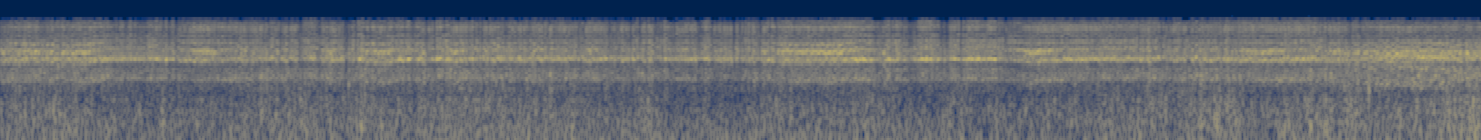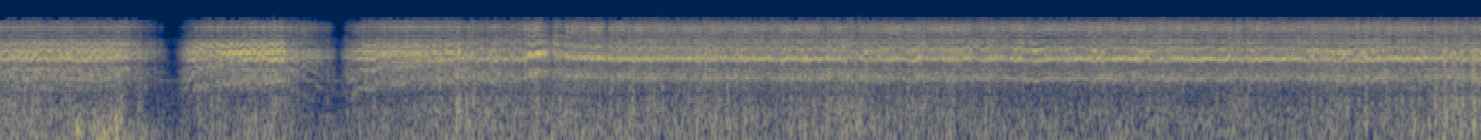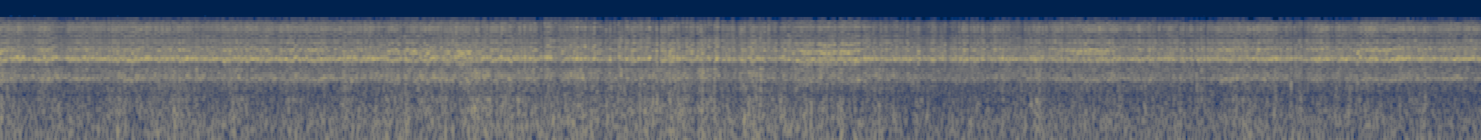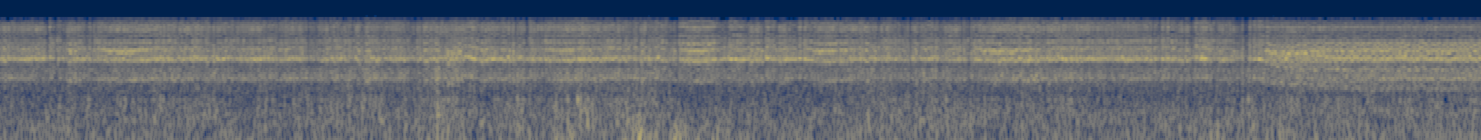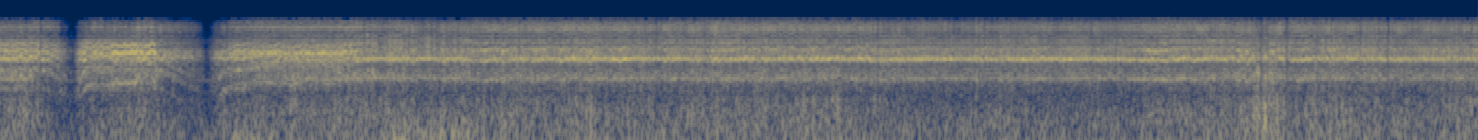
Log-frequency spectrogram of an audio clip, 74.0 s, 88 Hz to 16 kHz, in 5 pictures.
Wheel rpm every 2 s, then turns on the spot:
220, 230, 230, 230, 230, 230, 220, 190, 110, 150, 240, 230, 230, 230, 230, 230, 220, 230, 230, 230, 230, 230, 230, 230, 230, 230, 230, 230, 230, 170, 100, 210, 230, 230, 230, 230, 230.
none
